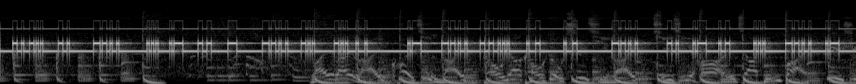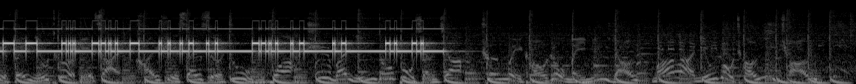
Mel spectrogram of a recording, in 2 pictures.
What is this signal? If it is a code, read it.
RTTY (45.45 baud, 850 Hz shift), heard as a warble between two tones, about 2200 Hz centre. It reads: … 6389 4413 8677 0326 3554 9171 7700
